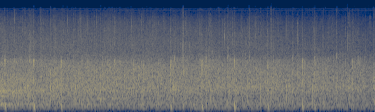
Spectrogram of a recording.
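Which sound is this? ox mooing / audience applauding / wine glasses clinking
audience applauding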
